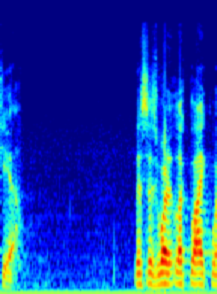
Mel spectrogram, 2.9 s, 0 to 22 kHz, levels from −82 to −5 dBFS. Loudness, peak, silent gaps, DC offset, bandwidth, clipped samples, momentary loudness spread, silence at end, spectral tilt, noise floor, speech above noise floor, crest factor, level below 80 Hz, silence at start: -17 LUFS; 0 dBFS; none; 0.7%; 14 kHz; under 0.1%; 13 LU; 0 s; -5 dB/octave; -57 dBFS; 41 dB; 20 dB; -56 dBFS; 0 s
